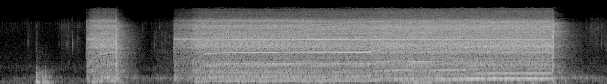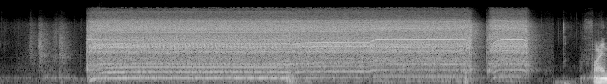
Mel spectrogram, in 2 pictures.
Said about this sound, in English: You want to drill a hole right in the middle.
